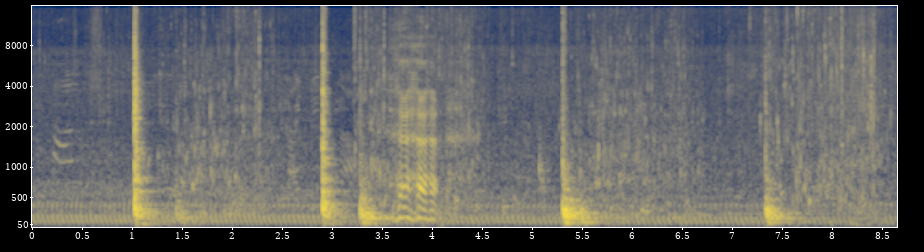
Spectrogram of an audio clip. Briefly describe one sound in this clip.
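An oar knocks against a boat and splashes in water at a steady pace.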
